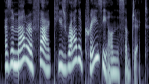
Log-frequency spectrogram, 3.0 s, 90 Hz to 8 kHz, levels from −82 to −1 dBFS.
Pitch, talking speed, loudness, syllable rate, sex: 245 Hz, 220 wpm, -17 LUFS, 5.3 syllables/s, female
